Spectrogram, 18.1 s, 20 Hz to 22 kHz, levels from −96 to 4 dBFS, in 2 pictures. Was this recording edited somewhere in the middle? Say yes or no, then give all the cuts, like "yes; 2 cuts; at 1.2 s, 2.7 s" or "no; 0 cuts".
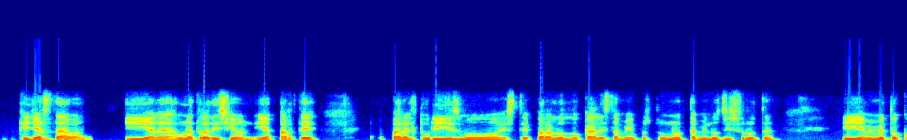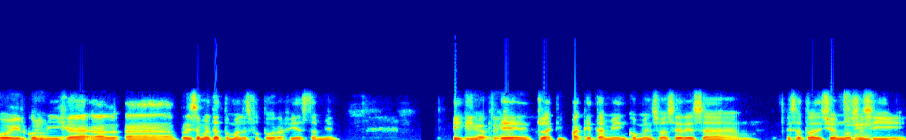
no; 0 cuts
